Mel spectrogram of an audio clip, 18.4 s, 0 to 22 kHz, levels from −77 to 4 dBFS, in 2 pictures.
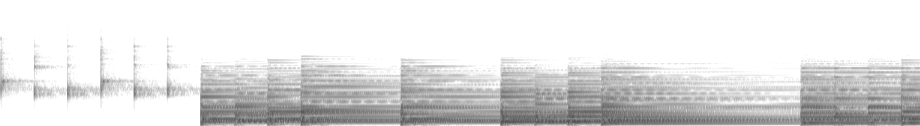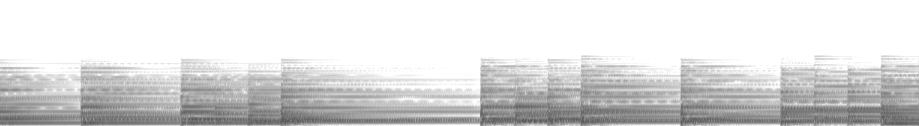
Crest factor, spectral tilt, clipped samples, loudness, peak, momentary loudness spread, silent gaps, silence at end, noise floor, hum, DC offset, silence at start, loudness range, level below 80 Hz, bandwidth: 16 dB; -10.5 dB/octave; under 0.1%; -29 LUFS; -12 dBFS; 14 LU; none; 0 s; -50 dBFS; none; under 0.1%; 0 s; 2 LU; -56 dBFS; 5.2 kHz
